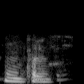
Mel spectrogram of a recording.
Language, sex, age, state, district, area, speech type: Tamil, male, 18-30, Tamil Nadu, Krishnagiri, rural, conversation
